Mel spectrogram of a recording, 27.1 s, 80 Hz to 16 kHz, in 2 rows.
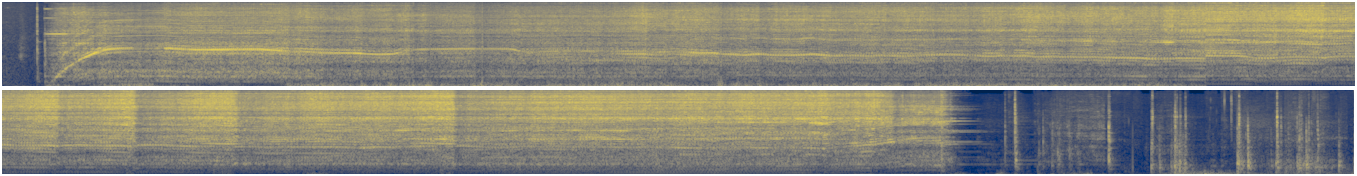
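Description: DeWalt track saw spinning up and cutting a 45-degree bevel through sheet goods, with a steady motor whine that sags slightly in pitch under load during the cut. The motor cuts off near the end.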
